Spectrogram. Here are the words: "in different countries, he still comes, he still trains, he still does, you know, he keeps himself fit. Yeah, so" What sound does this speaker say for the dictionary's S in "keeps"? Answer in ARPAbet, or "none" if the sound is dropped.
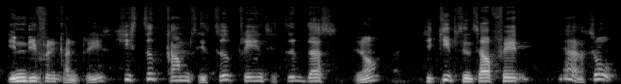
S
